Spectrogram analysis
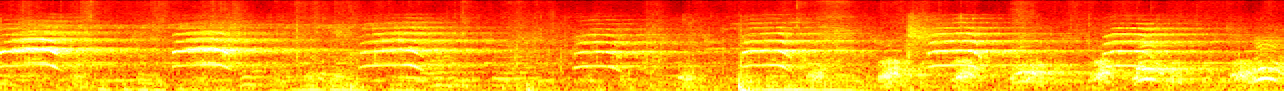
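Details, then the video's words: Wild chimpanzees calling during tracking in Uganda, from the trees and the ground: a series of loud, arching harmonic hoots, each rising then falling, repeated roughly once a second, with overlapping calls crowding in toward the end. "Chimpanzee Tracking in Uganda - Vocalization in the wild - In the trees, and on the ground"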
